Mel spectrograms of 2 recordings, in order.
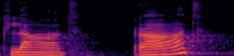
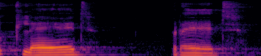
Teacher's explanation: Hier spricht man ein langes A im Rheinfränkisch-Hessischen, also Glad, Brat, während im Unterostfränkischen langes Ä zu hören ist, also Kläd, Brät.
